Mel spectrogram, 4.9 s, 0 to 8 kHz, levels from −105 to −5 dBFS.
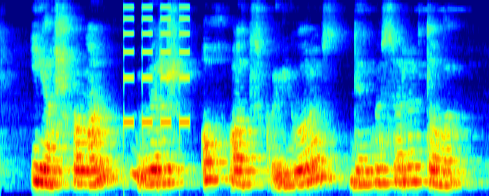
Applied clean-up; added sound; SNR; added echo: none; Alarm; 17 dB; reverberation time 0.6 s.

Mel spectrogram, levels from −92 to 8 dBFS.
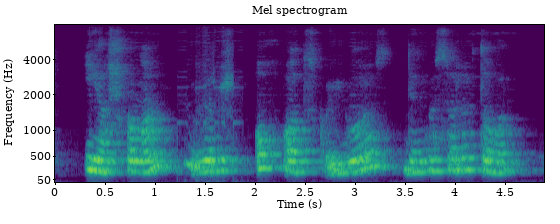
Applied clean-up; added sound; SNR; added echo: neural separator model SepFormer DNS4.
